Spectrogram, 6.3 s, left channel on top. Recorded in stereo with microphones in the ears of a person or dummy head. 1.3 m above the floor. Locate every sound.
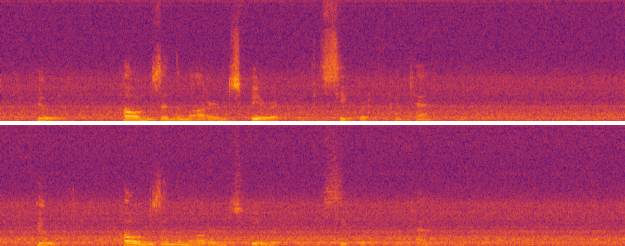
0.4 s a man speaking: 20° right (ahead or behind), 1.5 m; by 4.4 s 80° left, 1.8 m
